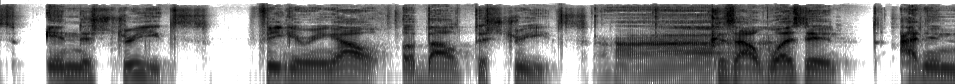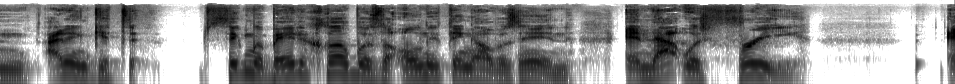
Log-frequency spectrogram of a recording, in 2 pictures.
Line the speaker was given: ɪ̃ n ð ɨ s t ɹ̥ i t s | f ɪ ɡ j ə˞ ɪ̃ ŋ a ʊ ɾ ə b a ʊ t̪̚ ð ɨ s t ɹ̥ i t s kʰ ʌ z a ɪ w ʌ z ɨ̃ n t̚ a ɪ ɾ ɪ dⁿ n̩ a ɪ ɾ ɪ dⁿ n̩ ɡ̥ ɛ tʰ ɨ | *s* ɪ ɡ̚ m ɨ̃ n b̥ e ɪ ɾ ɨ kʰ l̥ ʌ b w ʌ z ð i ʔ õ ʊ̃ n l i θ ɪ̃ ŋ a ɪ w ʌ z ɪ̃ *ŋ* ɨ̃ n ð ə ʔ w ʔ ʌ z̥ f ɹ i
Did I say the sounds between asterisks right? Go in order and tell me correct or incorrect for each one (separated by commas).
correct, incorrect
